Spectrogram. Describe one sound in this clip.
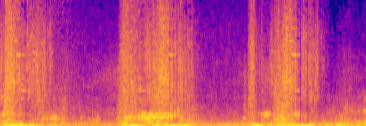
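Heavy blade swings whoosh and strike with loud bursts.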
